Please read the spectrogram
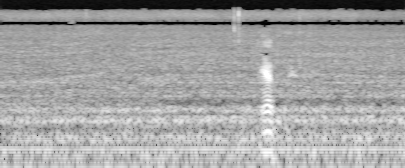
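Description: Steady low machine hum running without change.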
